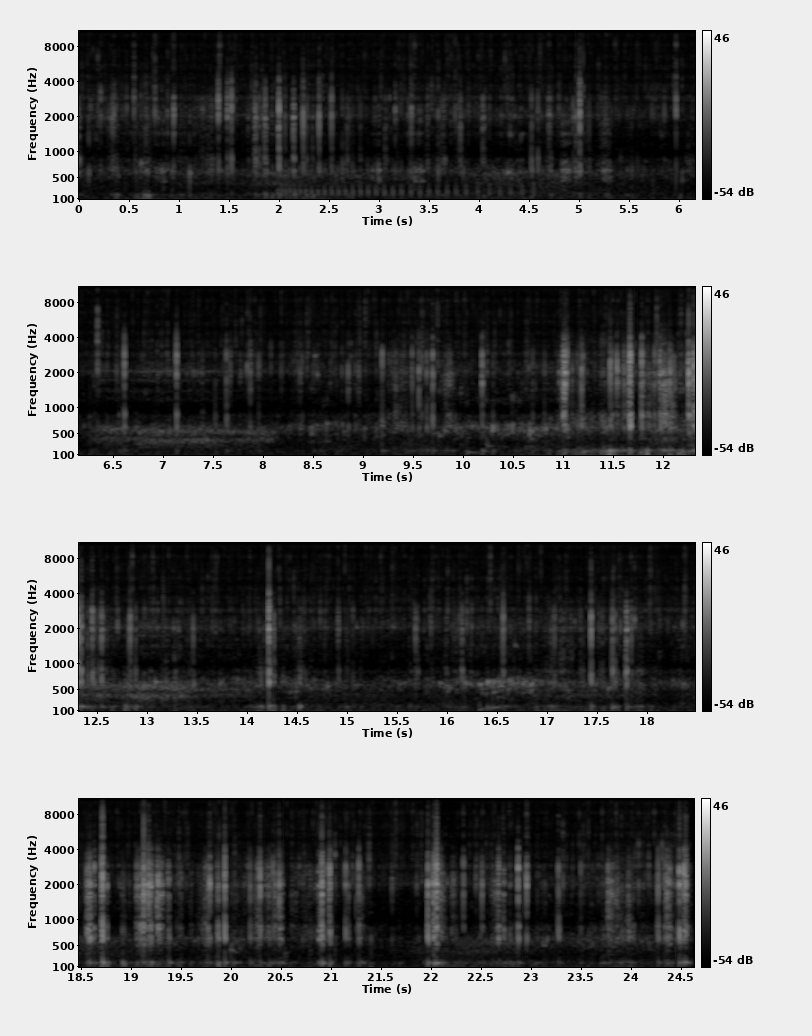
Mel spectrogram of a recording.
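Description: Sound of the water heard by a camera held underwater on a coral reef: a muffled steady wash with bubbling and many scattered sharp clicks, and denser clusters of louder bursts about halfway through and again near the end.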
